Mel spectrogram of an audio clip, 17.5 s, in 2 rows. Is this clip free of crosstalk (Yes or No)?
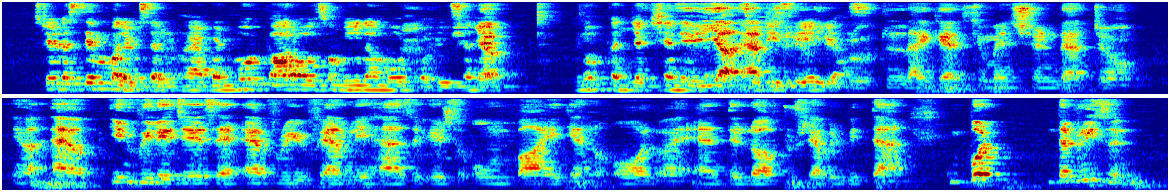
No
